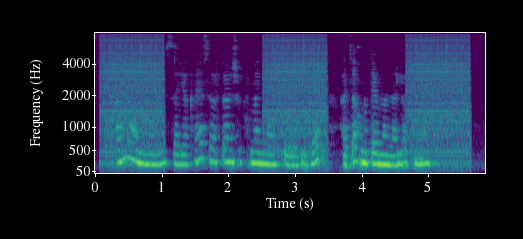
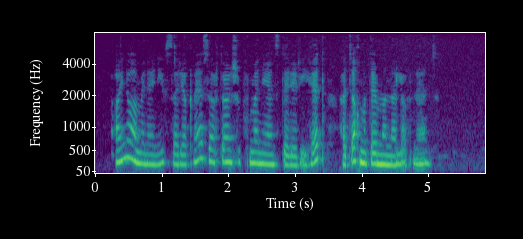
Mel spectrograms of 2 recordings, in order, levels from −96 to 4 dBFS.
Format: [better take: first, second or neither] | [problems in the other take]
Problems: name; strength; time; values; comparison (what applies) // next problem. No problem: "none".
second | background sound (Printer); 18 dB below the speech // room echo; dies away in 0.3 s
